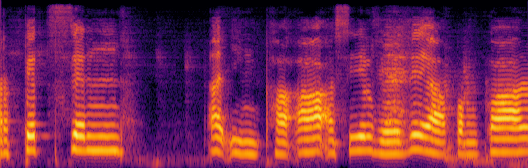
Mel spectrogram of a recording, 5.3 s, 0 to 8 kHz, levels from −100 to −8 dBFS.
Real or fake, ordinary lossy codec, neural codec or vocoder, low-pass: fake; none; codec, 44.1 kHz, 2.6 kbps, SNAC; 7.2 kHz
